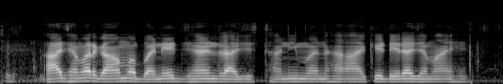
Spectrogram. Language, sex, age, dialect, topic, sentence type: Chhattisgarhi, male, 18-24, Eastern, agriculture, statement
